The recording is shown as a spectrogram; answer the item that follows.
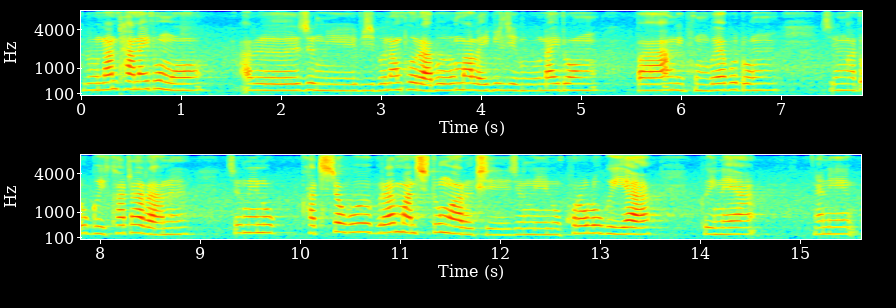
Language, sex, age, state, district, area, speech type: Bodo, female, 45-60, Assam, Kokrajhar, rural, spontaneous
